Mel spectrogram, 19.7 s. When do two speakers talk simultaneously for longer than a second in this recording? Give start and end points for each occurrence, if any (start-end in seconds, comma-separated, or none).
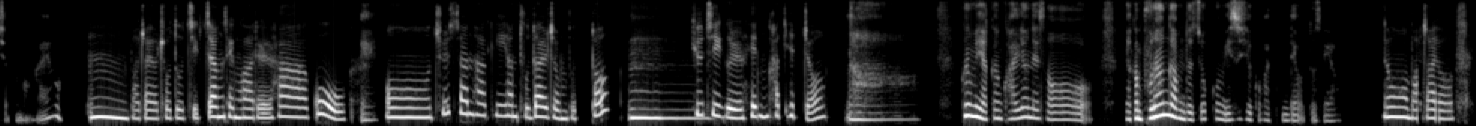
none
